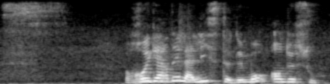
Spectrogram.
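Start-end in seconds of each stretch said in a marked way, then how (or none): 0.0-0.6 "s" as an isolated, lengthened hiss; soft C sound. Shown as a demonstration. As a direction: hold "s" with no vowel. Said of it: "le C se prononce s". (« s » sifflé et prolongé)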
